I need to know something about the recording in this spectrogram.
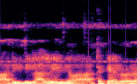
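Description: A Buddhist monk's voice delivering a sermon in long, evenly held syllables, with a brief break about one and a half seconds in.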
